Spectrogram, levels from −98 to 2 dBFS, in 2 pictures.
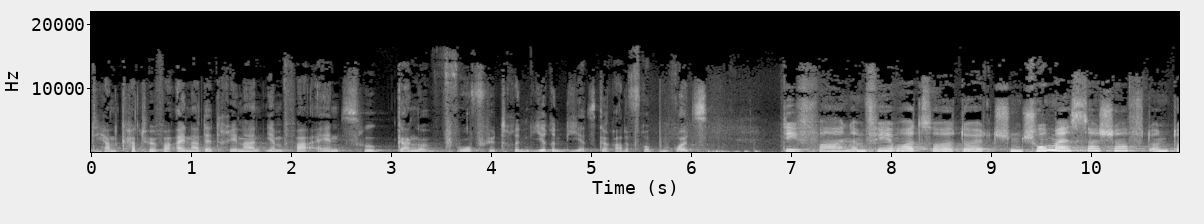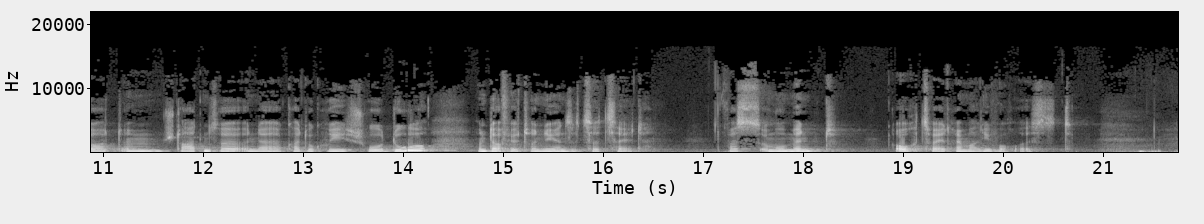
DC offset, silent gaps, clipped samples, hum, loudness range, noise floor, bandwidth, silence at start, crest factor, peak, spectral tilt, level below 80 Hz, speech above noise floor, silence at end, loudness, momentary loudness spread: under 0.1%; none; under 0.1%; none; 10 LU; -46 dBFS; 15 kHz; 0 s; 18 dB; 0 dBFS; -5 dB/octave; -50 dBFS; 28 dB; 0 s; -19 LUFS; 15 LU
